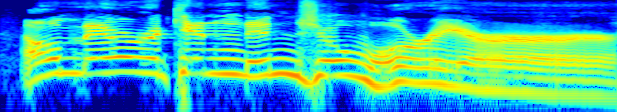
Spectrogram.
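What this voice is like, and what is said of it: Booming courtside announcer voice. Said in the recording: “sounds just like my, you know, courtside announcer voice”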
